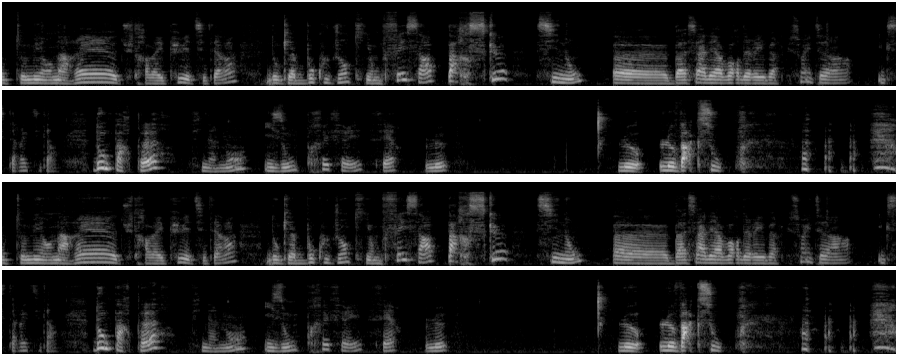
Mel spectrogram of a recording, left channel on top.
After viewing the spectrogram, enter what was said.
te met en arrêt, tu travailles plus, etc. Donc il y a beaucoup de gens qui ont fait ça parce que sinon, ça allait avoir des répercussions, etc., etc., etc. Donc par peur, finalement, ils ont préféré faire le vaccin.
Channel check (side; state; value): both; normal; correlation 0.69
